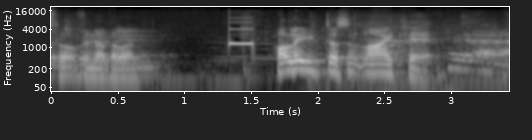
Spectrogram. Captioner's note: computer beeps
